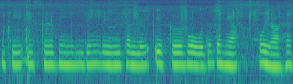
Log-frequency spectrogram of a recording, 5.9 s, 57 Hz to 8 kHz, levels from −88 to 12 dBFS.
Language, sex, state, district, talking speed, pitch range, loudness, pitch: Punjabi, female, Punjab, Kapurthala, 110 wpm, 180-185 Hz, -16 LUFS, 180 Hz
